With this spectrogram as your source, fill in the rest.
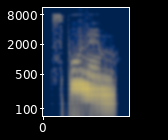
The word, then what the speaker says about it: spunem: With a distinct U. sound like in, moon, and a softer, n, sound at the end.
